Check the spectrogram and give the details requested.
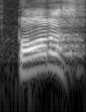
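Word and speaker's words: Taurus: गलत लिखी हुई है इसको आप करना टोरस टी ए यू आर यू एस इस तरह से होता टोरस कहते टोरस टारस नहीं कहते वो टेक्निकली हर बुक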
